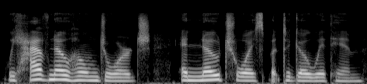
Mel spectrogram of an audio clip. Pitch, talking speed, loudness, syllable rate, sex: 180 Hz, 210 wpm, -17 LUFS, 4.6 syllables/s, female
